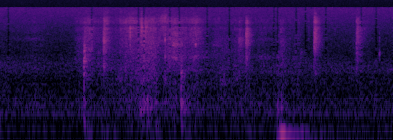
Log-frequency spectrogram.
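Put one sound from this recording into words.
Clothing rustles close to a microphone.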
